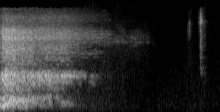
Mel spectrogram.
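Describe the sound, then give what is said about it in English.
A person takes a deep breath during a childlike breathing exercise. A loud, airy rush fades away over about a second, then two faint clicks follow. “we're going to take a nice deep breath up in the air.”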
